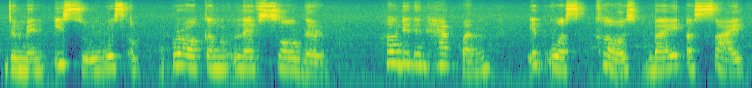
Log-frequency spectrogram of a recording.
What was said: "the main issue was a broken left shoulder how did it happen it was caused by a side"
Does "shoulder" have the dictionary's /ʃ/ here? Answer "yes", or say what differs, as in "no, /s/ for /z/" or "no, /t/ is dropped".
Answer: no, /s/ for /ʃ/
